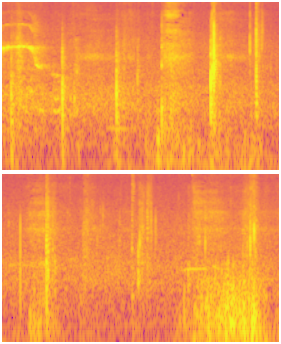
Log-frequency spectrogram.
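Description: Footsteps on concrete steps and a concrete path, a scattered series of light scuffs and taps. There is a short high chirp right at the start.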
